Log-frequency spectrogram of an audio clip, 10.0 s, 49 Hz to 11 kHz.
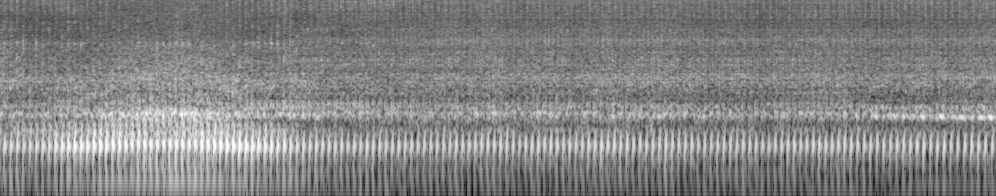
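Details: Magna air compressor with a Briggs & Stratton engine from at least 1983, sat 5 years, first start on the carburetor alone without carb cleaner: even, quick firing at about three pulses a second, no misses or surging, reaching 100 psi; normal running.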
